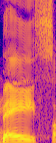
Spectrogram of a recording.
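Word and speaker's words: Anthony Bass: Bass. A lot of people pronounce it bass like the fish, but it's spelled the same as bass like the instrument.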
